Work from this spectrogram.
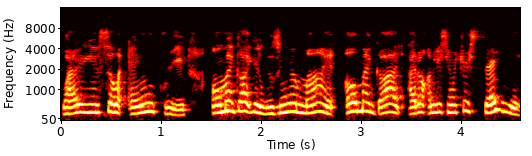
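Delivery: mock patronizing, belittling, condescending, talking-down delivery. Imitating a reality-show cast member's arguing style: imitating condescending arguing. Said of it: "she does do that condescending".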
